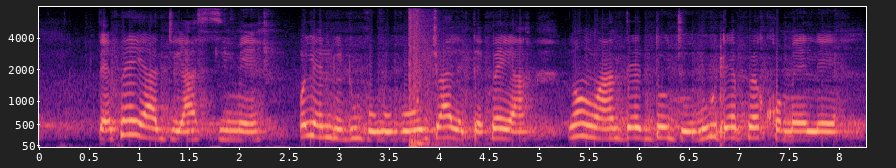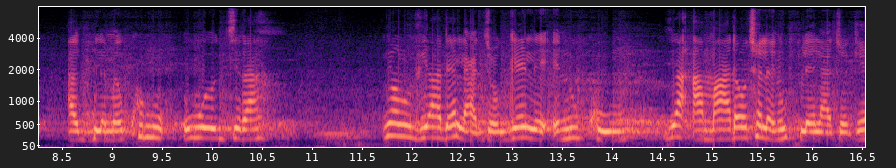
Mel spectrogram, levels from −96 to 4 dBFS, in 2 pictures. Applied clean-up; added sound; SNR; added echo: none; Gunshot, gunfire; 16 dB; none.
